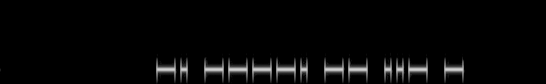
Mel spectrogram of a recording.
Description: Morse code, heard as a keyed tone, about 21 wpm, 700 Hz. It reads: N9MUT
